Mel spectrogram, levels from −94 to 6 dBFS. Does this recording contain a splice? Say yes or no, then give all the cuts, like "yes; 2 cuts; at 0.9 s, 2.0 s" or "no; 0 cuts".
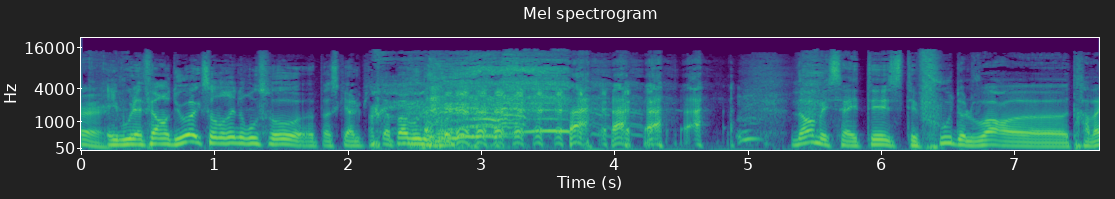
no; 0 cuts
